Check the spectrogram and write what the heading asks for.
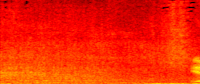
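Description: Broadcast transition sound effect under an animated TV graphic: a noisy whoosh over a deep low rumble that swells once at the start and again, louder, toward the end.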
